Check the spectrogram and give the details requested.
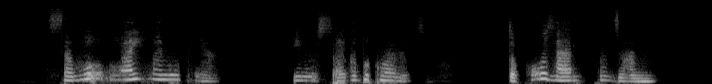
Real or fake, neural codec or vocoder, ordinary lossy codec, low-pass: fake; codec, 44.1 kHz, 0.9 kbps, DAC; none; 14.4 kHz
